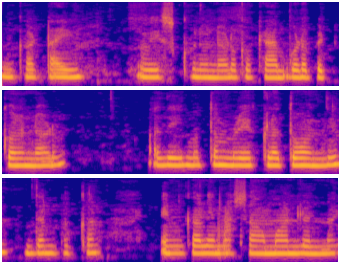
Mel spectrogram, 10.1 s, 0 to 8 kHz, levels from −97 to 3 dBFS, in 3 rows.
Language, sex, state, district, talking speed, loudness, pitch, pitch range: Telugu, female, Telangana, Karimnagar, 125 wpm, -21 LUFS, 220 Hz, 215-225 Hz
